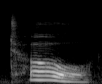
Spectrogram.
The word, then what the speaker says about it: toe: You don't hear the E, but this E makes the O say O instead of ah. Toe. T-O. Two sounds, three letters. Toe has a long O in it.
